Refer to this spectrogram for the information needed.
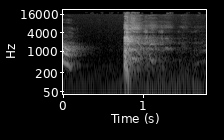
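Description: A cat meows: a soft, fading mewl at the start, then after a brief pause a sudden, louder, close-up meow that slides downward in pitch and trails off.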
